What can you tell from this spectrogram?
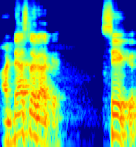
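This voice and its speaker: A man's voice: medium pitch, slow pace, bright, forceful tone, a little hiss or hum, low-quality recording. A male chemistry teacher giving a casual classroom lecture who keeps asking his students to repeat each term back to him. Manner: casual, coaxing teacher talk.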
